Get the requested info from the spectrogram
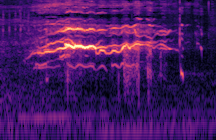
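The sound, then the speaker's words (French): A voice imitates snoring with a wheezy, whistling, wavering tone and a rough snort in the middle, fairly loud, lasting a few seconds, ending with a short catch of breath. “Arrête de ronfler.”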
